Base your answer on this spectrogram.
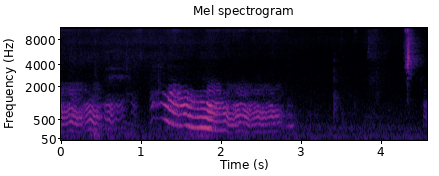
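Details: A single Weimaraner whine, wavering then sliding downward over about two seconds, preceded by a softer whimper and followed by near silence and a brief click.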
